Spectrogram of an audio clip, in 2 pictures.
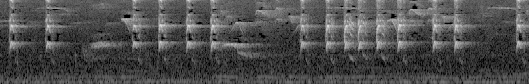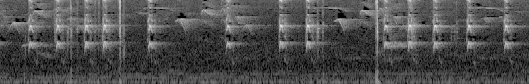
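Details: A squirrel screams in a rapid series of short, piercing chips, roughly three per second, some bursts doubled or clustered, over a faint low hum and background hiss.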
